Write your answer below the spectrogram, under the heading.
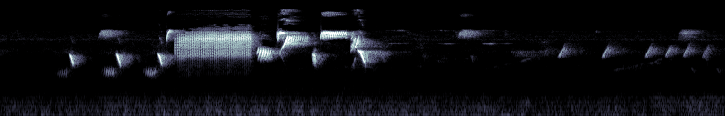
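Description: Song Sparrow opens with three sharp, evenly spaced notes, then a dry buzzy burst and a jumble of bright warbled phrases, trailing off into faint high ticks.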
